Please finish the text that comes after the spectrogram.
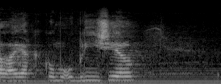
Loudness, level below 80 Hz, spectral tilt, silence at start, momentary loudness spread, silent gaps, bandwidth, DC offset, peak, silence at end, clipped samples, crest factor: -27 LUFS; -48 dBFS; -2 dB/octave; 0 s; 21 LU; none; 16 kHz; under 0.1%; -8 dBFS; 0 s; under 0.1%; 22 dB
